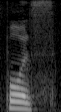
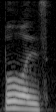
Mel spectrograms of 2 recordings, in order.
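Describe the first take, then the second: First: The word ends with a hissing s sound. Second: The word ends with a buzzing z sound. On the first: The speaker calls it wrong. "not balls" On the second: The speaker calls it right. "you have to pronounce it as balls"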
